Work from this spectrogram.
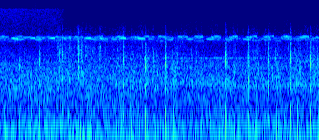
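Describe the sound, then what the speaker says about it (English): Heavy footsteps thud in a steady, rapid rhythm in the video game Medal of Honor Underground, loud and close over a constant background hum. "very loud footsteps."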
